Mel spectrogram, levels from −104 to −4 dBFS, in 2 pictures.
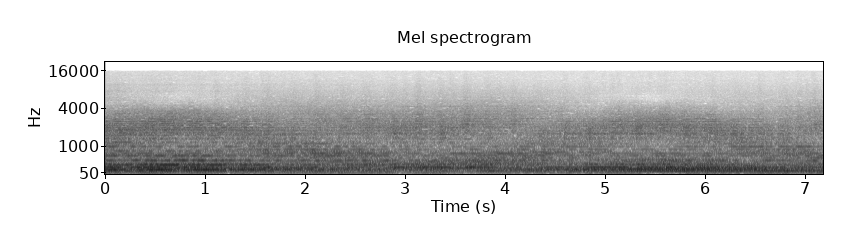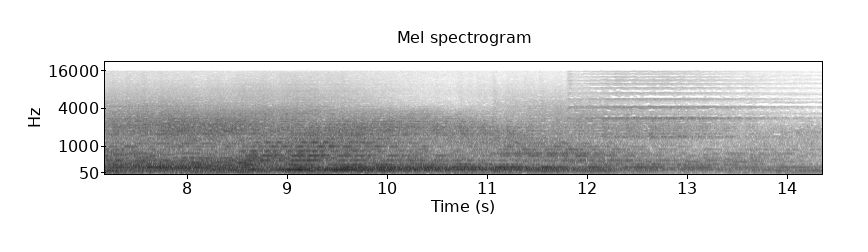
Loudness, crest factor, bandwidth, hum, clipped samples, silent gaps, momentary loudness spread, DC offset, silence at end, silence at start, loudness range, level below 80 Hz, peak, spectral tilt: -26 LUFS; 16 dB; 9.8 kHz; none; under 0.1%; none; 17 LU; under 0.1%; 0 s; 0 s; 7 LU; -46 dBFS; -10 dBFS; -8 dB/octave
